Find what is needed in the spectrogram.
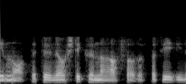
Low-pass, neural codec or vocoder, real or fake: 3.6 kHz; codec, 16 kHz, 0.5 kbps, FunCodec, trained on LibriTTS, 25 frames a second; fake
